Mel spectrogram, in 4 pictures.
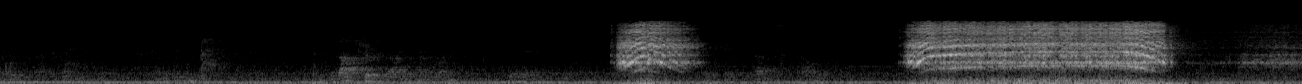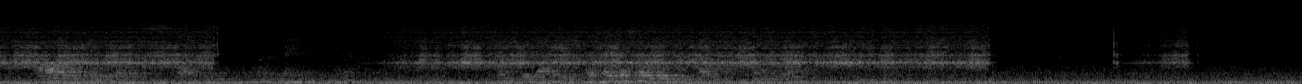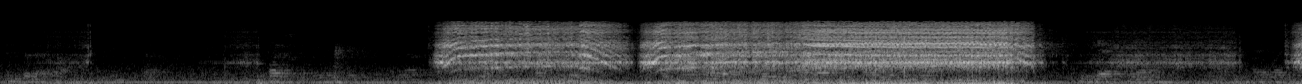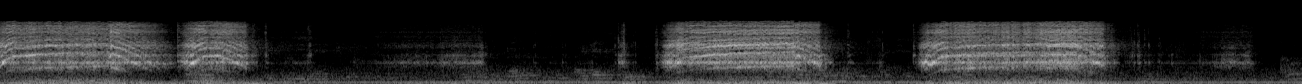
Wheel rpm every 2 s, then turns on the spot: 0, 0, 0, 30, 60, 180, 10, 10, 10, 20, 20, 10, 0, 0, 0, 150, 160, 210, 40, 80, 60, 10, 30, 90, 160, 20.
12-24 36-38 50-52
